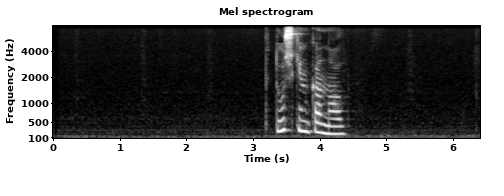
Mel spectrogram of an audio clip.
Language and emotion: Russian, neutral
